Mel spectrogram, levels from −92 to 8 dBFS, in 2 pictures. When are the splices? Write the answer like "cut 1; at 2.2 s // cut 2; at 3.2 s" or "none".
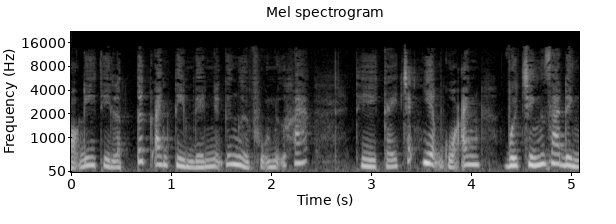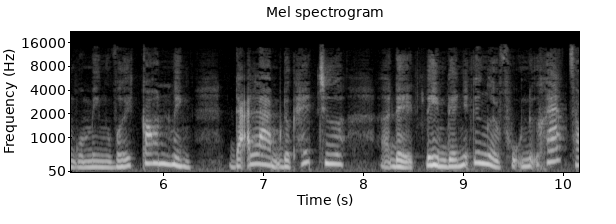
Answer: none

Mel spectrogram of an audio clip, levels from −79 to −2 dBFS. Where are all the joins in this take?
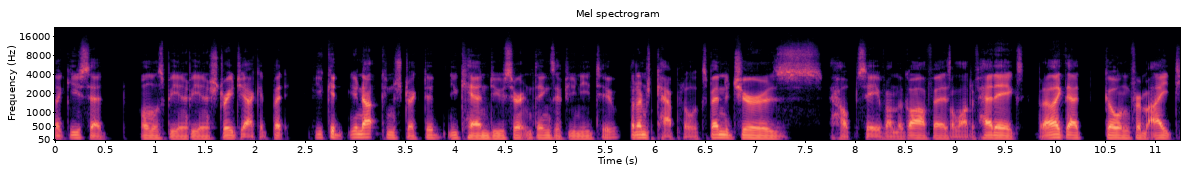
cut 1; at 1.3 s // cut 2; at 3.2 s // cut 3; at 5.9 s // cut 4; at 8.5 s // cut 5; at 8.9 s // cut 6; at 9.7 s

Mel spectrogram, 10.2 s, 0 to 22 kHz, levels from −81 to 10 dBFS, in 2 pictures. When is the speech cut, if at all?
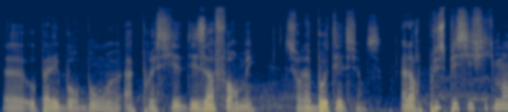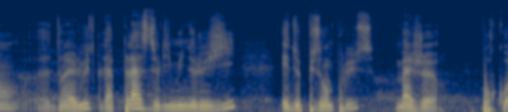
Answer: cut 1; at 1.4 s // cut 2; at 3.5 s // cut 3; at 3.9 s // cut 4; at 6.0 s // cut 5; at 7.8 s

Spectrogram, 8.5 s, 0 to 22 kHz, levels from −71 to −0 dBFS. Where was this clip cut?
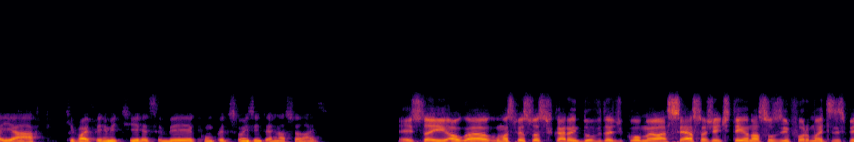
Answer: none

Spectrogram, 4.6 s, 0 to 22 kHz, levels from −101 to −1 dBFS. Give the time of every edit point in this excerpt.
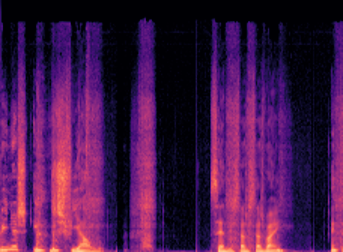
cut 1; at 3.3 s

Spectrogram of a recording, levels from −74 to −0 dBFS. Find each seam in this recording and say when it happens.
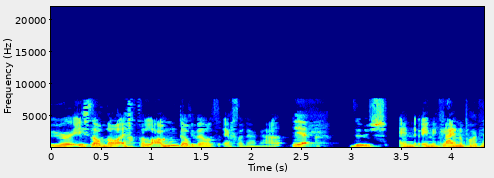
cut 1; at 1.4 s // cut 2; at 1.9 s // cut 3; at 3.3 s

